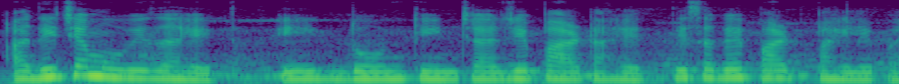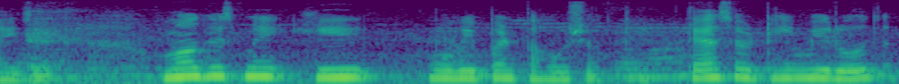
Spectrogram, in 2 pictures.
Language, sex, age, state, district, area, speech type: Marathi, female, 45-60, Maharashtra, Thane, rural, spontaneous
